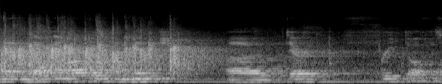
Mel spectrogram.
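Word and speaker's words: Derek Fridolfs: Derek Freakdorf is how I pronounce his name, and that is, these are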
